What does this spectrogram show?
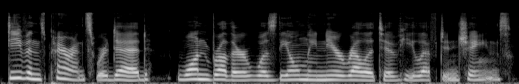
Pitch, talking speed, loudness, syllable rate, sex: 215 Hz, 175 wpm, -16 LUFS, 5.0 syllables/s, female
